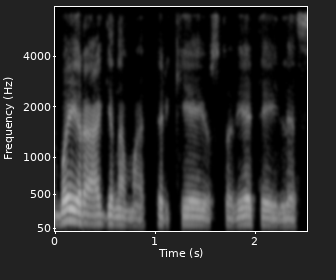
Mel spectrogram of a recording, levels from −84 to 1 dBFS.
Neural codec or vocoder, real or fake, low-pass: none; real; 7.2 kHz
